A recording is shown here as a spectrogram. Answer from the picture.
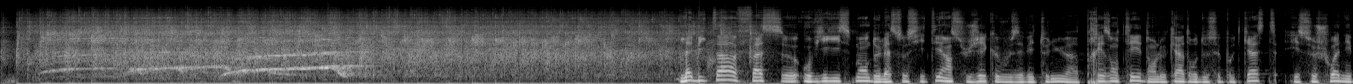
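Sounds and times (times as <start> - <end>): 
audience applause: 0.0 - 7.4
speech: 6.8 - 13.5.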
